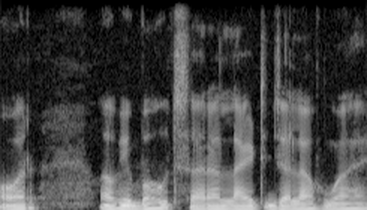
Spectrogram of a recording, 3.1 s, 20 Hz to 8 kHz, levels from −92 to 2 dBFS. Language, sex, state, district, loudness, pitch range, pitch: Hindi, male, Jharkhand, Palamu, -17 LUFS, 95-110 Hz, 105 Hz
